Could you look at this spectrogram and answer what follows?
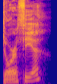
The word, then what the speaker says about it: Dorothea: Dorothea? – Yeah. – Yeah, it looks like Dorothy, but it's Dorothea is how they pronounce Dorothea.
